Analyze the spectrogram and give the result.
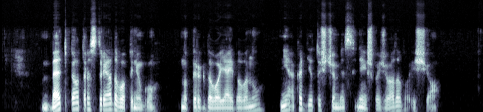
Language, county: Lithuanian, Kaunas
